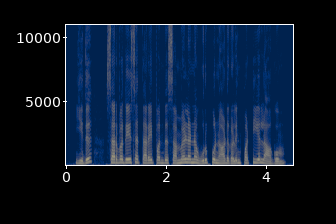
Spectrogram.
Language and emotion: Tamil, neutral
